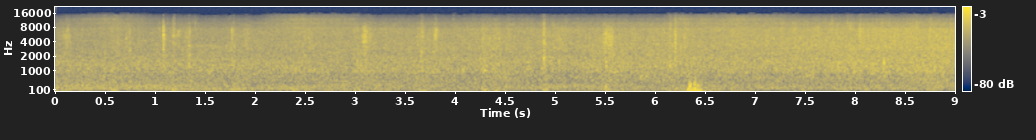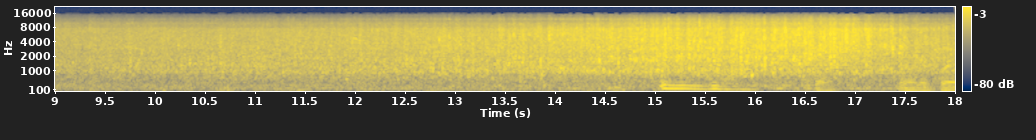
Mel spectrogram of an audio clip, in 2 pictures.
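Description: Running water from a stream: a steady rushing hiss that grows steadily louder through the second half. A single short low thump comes about six seconds in.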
